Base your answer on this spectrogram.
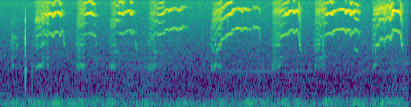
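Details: A tiny, barely weaned young hispid cotton rat, just shaken from a live trap and being handled, gives thin, high squeaks in quick succession as an alarm call.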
